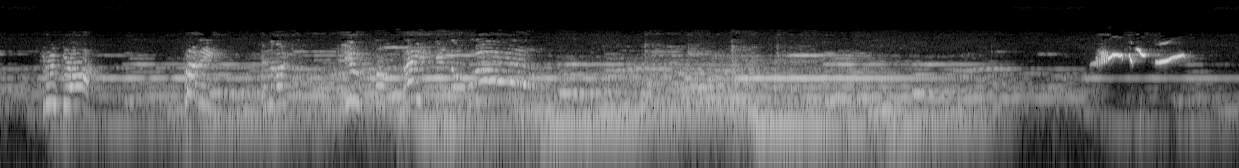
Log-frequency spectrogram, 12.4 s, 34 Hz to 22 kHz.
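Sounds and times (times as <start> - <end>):
sustained low musical drone: 0.0 - 12.3
speech: 0.4 - 4.9
bird calling in quick bright squawking chirps: 10.9 - 12.0.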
